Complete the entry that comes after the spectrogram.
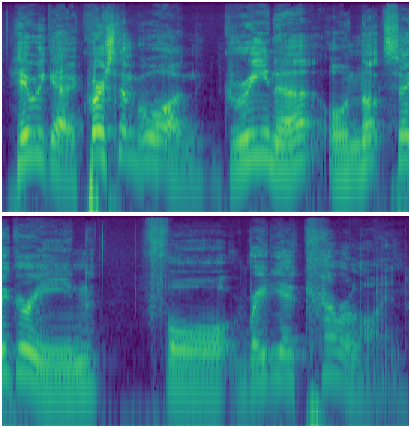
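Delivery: loud, bright game show announcing; quiz host voice. Acted. Host opening question one for the panel, loud quiz-show announcing.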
